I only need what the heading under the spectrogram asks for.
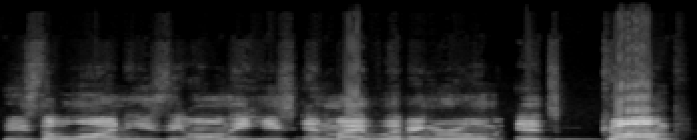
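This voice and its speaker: A man's voice: high-pitched, normal speed, bright, forceful tone, no echo. A man hosting a casual hockey podcast, jokey and chatty, recording remotely. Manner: jokey, chatty, laughs often. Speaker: podcast host. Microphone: remote call setup.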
